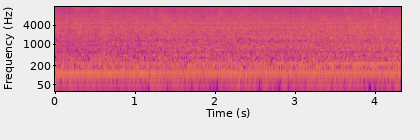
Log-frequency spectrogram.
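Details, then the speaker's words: Whirlpool Quiet Partner 2 dishwasher after clearing clogged filter, with broken chopper blade; drain pump emptying tub before reinstalling filter and spray arms, steady low even hum, no rattle or grinding; normal drain pump operation. "gonna get that water out of our way so we can get this put back together"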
